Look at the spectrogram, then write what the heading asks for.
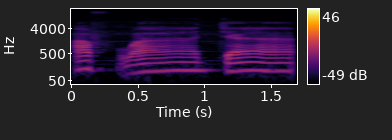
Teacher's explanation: Cara membacanya sama seperti matobi'i, yaitu dipanjangkan dua harokat atau dua alif ya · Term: mat iwad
